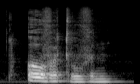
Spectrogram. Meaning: 1. to surpass 2. to overturn 3. to overtrump
- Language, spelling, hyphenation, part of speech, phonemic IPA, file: Dutch, overtroeven, over‧troe‧ven, verb, /ˌoː.vərˈtru.və(n)/, Nl-overtroeven.ogg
